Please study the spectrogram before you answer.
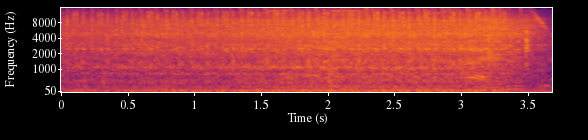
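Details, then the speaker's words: Hemi V8, cold start: fast light ticking over a rough, low idle from an exhaust manifold leak at a broken exhaust stud, loudest when cold, as distinct from valvetrain or lifter tick. "uh it mainly happened when it's cold so I'm gonna let the engine cool off a little bit and then let y'all hear when I went out and first started oh it was loud so it's the exhaust stu"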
